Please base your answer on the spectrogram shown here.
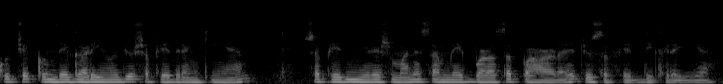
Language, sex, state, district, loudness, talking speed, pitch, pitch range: Hindi, male, Chhattisgarh, Jashpur, -39 LUFS, 165 wpm, 110 Hz, 105-115 Hz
